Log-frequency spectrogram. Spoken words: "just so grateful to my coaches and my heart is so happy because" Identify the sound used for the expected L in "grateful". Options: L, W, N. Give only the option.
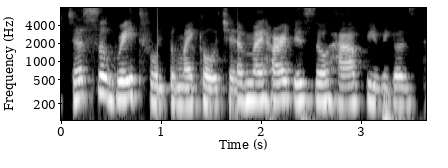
N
